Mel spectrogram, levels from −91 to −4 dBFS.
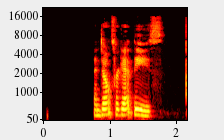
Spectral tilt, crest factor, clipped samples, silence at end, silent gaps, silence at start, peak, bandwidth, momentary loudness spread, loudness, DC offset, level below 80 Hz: -3 dB/octave; 18 dB; under 0.1%; 0.4 s; none; 0.75 s; -8 dBFS; 16 kHz; 14 LU; -23 LUFS; under 0.1%; -68 dBFS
